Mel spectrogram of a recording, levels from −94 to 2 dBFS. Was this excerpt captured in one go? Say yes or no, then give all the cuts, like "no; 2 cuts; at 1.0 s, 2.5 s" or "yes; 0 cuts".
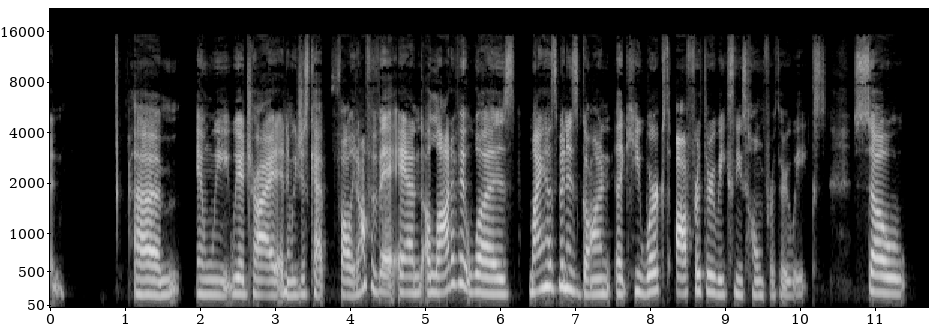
no; 1 cut; at 6.2 s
